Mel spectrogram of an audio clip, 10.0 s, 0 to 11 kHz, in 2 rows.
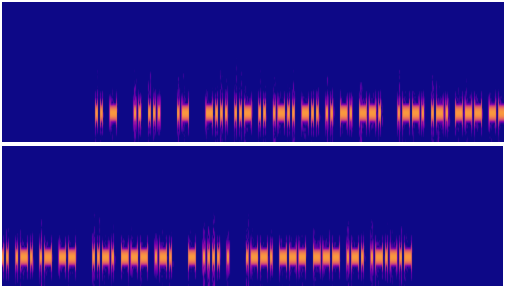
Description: Morse code, heard as a keyed tone, about 49 wpm, 700 Hz. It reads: IT IS A BUILDING PROGRAM FOR THE POOR.
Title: Sentences from Top 1000 Words - Review Part 5 - 50wpm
